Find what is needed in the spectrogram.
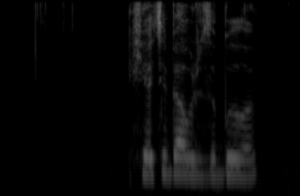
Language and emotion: Russian, neutral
